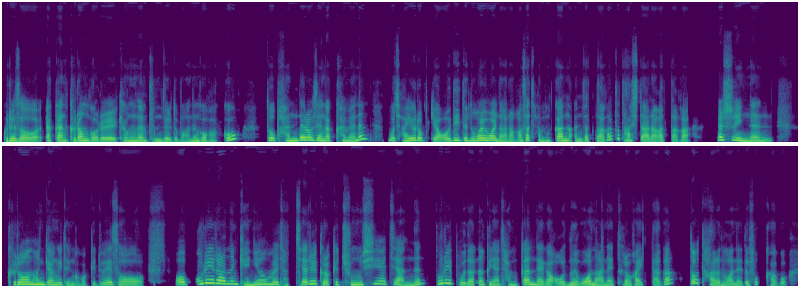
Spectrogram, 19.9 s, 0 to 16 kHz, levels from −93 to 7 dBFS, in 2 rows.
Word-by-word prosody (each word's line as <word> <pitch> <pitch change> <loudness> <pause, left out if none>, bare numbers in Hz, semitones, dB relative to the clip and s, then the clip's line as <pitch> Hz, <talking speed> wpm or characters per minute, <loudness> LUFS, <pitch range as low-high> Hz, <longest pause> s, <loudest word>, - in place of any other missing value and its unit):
그래서 205 -5 +2
약간 195 +3 +1
그런 220 +2 +3
거를 165 -2 +1
겪는 180 0 0
분들도 160 -2 -3
많은 180 +6 -3
것 200 -1 -1
같고 410 - 0 0.3
또 255 - +3
반대로 240 +7 +4
생각하면은 225 - +1 0.3
뭐 245 - 0
자유롭게 240 +3 +1
어디든 230 +4 +1
훨훨 255 +1 +5
날아가서 170 +6 -1
잠깐 200 +4 +1
앉았다가 165 - -2
또 430 - -3
다시 - - -4
날아갔다가 - - -1 0.4
할 300 - +5
수 295 -1 -2
있는 195 - +1 0.4
그런 255 +1 +4
환경이 230 -3 +3
된 165 -4 -6
것 165 - -10
같기도 160 +7 -8
해서 205 -4 -1 0.4
어 255 - +3
뿌리라는 330 -3 +4
개념의 240 +5 +1
자체를 245 - -1
그렇게 205 +3 -2
중시하지 235 +7 -2
않는 220 - -2
뿌리보다는 220 - +1
그냥 185 -3 -2
잠깐 185 +10 0
내가 185 -3 0
어느 175 +5 -1
원 200 +7 +3
안에 165 -3 -3
들어가 175 +1 -4
있다가 285 - -3 0.2
또 - - +2
다른 160 - -4
원에도 140 +2 -4
속하고 255 +7 -10
210 Hz, 370 characters per minute, -20 LUFS, 175-255 Hz, 0.4 s, 훨훨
